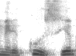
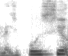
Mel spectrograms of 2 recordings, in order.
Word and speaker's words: Mercucio: Se escribe Mercucio, pero podemos pronunciarlo de la manera, Mercucio o Mercucio.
